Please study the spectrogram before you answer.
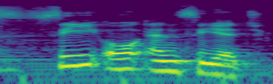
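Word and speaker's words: xonsh: a look the next that we have is cons yes it is pronounced as c-o-n-c-h conch you can think of conch as a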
